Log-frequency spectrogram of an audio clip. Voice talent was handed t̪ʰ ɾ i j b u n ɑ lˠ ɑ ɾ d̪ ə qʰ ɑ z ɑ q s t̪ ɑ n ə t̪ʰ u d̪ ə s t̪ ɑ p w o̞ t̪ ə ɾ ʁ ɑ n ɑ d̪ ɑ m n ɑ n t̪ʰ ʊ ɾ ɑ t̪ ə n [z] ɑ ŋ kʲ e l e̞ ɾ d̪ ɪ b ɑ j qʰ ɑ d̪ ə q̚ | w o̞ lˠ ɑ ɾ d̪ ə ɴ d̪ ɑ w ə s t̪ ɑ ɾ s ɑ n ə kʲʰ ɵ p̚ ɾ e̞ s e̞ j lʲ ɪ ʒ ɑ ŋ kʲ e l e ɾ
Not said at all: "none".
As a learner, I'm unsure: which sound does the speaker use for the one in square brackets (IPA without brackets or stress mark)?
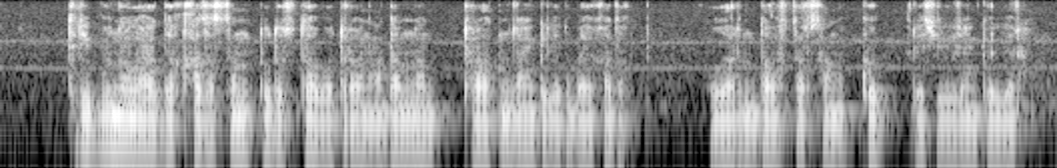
ʒ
